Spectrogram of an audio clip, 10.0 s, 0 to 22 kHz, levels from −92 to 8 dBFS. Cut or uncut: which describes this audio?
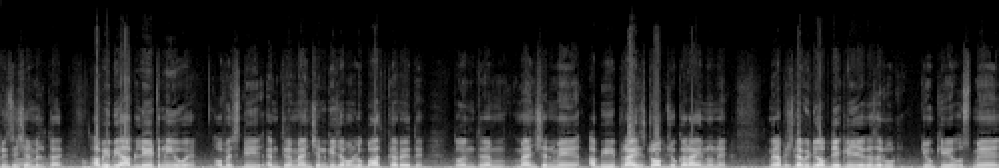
uncut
